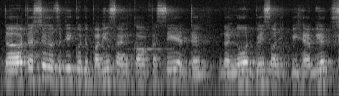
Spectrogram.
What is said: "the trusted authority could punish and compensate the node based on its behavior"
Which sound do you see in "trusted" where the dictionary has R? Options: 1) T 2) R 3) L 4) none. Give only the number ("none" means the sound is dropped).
4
